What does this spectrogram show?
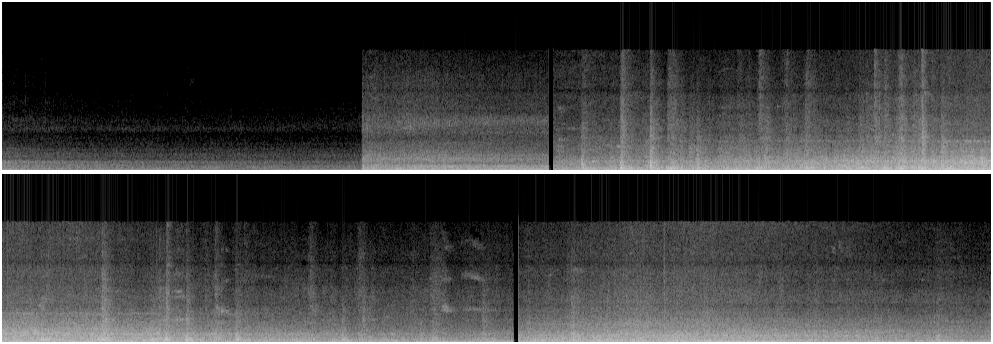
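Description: Diesel locomotive's engine running with a steady low hum as the train moves past at close range, wheels clattering over the rail joints; the sound jumps suddenly louder about three and a half seconds in.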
